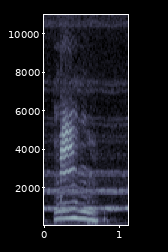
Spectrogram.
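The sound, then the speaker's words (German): A single short meow from a kitten, about a second long, a bright voiced cry that swells and then trails off over a faint steady background hum. “Was bist du denn für ein süßes Kätzchen?”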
